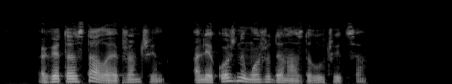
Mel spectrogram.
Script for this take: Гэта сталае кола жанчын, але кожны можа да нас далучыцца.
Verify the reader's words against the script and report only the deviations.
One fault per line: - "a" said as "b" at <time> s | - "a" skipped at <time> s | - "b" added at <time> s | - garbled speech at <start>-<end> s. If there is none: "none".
- "кола" skipped at 1.2 s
